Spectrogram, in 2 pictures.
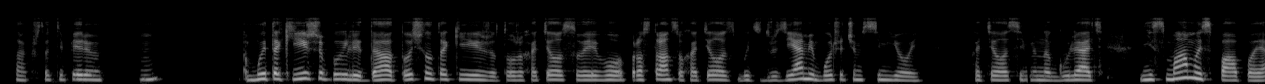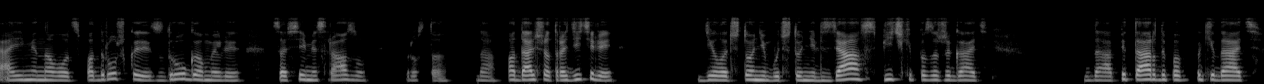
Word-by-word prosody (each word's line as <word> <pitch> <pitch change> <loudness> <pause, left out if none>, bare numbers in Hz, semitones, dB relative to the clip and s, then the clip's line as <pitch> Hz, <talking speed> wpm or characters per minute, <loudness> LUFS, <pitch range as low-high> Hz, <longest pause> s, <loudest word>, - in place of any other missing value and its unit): Так, 200 -2 -9
что - - -9
теперь, 225 +1 -1
э 210 -1 -2 0.4
М? 230 +3 -5 0.8
Мы 220 +5 +4
такие 255 +1 +3
же 275 +2 +1
были. 230 -2 +1
Да, 205 +4 +3
точно 230 +5 -1
такие 230 -2 -1
же. 185 -2 -5
Тоже 195 +2 -5
хотелось 205 +2 -2
своего 205 0 -1
пространства, 215 +2 0
хотелось 205 +1 -3
быть 205 -2 -7
с - - -10
друзьями 205 +8 +2
больше, 215 +1 -3
чем 215 -1 -3
с 210 - -6
семьёй. 195 -5 -3 0.5
Хотелось 200 0 -3
именно 200 -1 -4
гулять 200 +2 +1 0.3
ни 215 +2 +2
с 230 +2 -4
мамой, 275 +3 +5
с 240 +1 0
папой, 190 -4 0
а 195 - -1
именно 205 -1 +1
вот 190 -1 -2
с - - -8
подружкой, 220 0 -1
с 185 - -7
другом 225 -2 0
или 185 -1 -4 0.3
со 195 - +1
всеми 200 +1 0
сразу. 200 -2 -3 0.3
Просто, 190 -1 -11 0.2
да, 185 -2 -9
подальше 215 +1 +3
от 200 0 -3
родителей 200 -2 0 0.8
делать 195 +1 +1
что-нибудь, 200 -4 +1
что 195 +1 0
нельзя. 190 +6 +5
Спички 230 -2 0
позажигать, 200 -2 -2 1.0
да, 185 0 -3
петарды 220 +1 +4
по 210 -1 0
покидать, 205 -2 +1
205 Hz, 140 wpm, -32 LUFS, 195-225 Hz, 1.0 s, мамой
